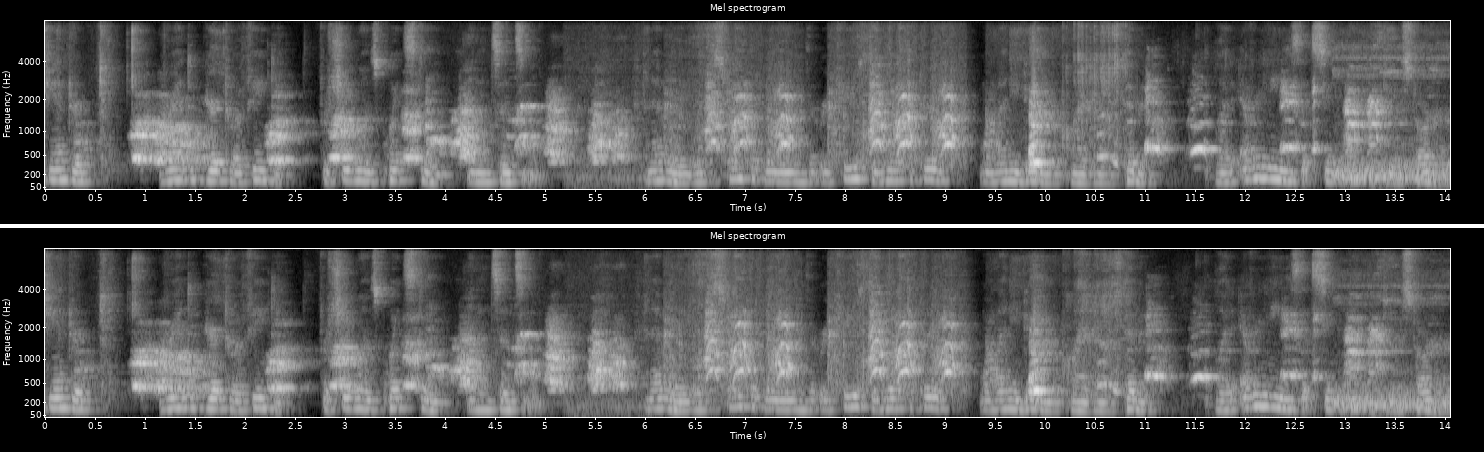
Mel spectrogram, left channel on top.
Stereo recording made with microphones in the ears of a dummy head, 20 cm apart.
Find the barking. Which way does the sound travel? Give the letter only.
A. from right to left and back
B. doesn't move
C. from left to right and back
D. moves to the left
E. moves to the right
C.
